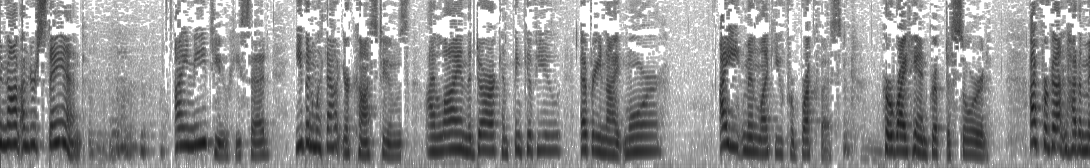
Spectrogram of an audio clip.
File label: conversation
